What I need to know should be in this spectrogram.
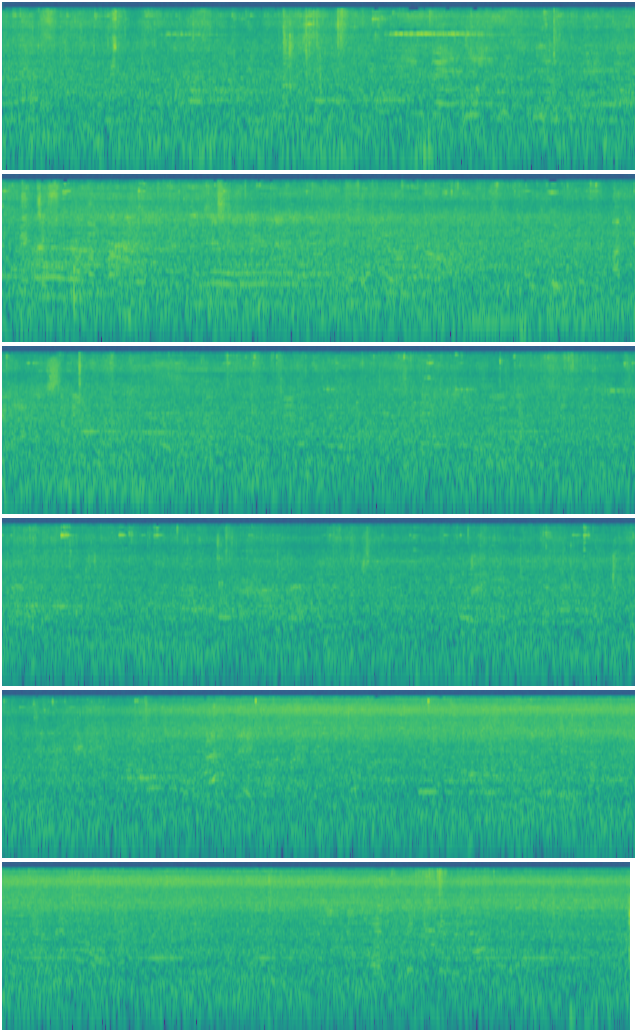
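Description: A low murmur of city street noise fills the air outdoors.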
